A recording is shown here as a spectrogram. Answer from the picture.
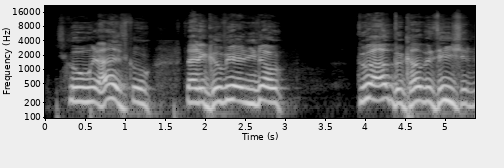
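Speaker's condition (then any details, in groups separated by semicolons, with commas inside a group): Cerebral palsy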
